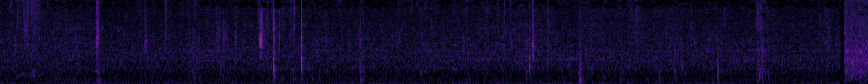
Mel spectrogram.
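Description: Footsteps scrape and crunch on rocks and gravel.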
